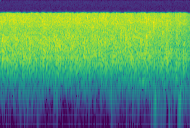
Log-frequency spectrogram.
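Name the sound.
audience applause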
